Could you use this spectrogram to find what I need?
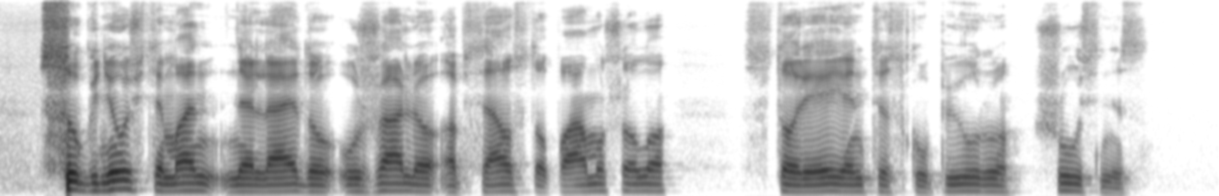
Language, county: Lithuanian, Vilnius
